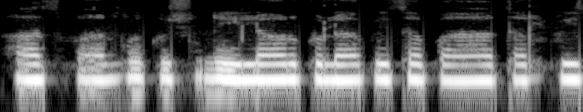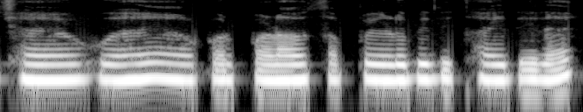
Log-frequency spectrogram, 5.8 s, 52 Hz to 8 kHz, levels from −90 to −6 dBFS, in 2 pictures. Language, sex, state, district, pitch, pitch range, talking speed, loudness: Hindi, female, Chhattisgarh, Sukma, 225 Hz, 220-230 Hz, 215 wpm, -13 LUFS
